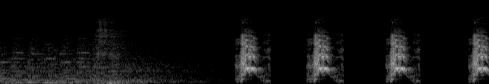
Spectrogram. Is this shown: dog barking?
yes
